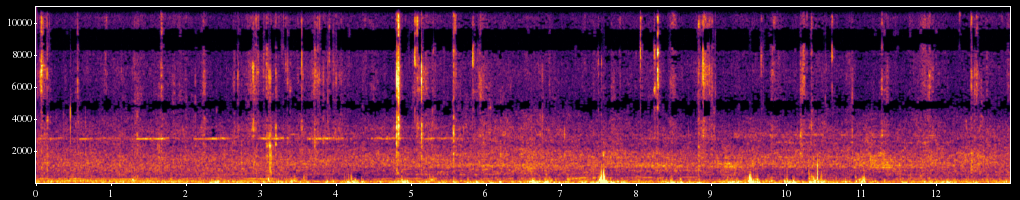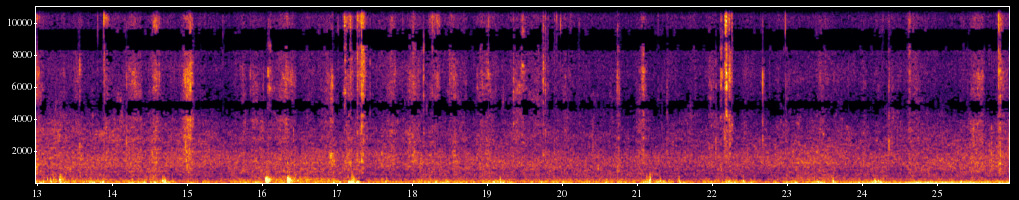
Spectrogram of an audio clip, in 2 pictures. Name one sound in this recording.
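Sneakers stomp and scuff on dry gravelly ground.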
